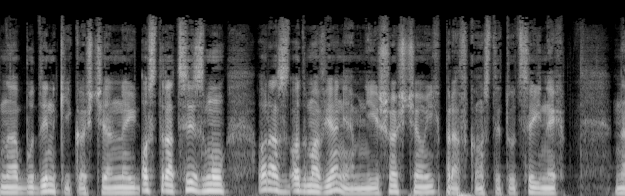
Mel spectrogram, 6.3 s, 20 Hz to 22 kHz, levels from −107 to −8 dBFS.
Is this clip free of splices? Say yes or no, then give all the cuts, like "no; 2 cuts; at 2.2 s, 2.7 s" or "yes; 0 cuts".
no; 2 cuts; at 1.4 s, 2.9 s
